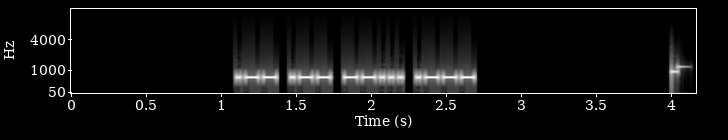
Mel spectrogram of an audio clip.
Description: Morse code, heard as a keyed tone, about 40 wpm, 700 Hz. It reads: WW7J
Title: USA Call Signs - 4x Character Spacing - 40wpm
